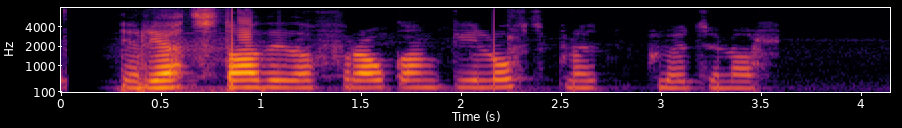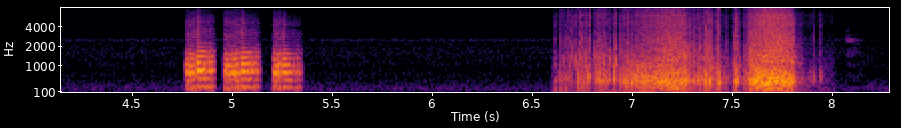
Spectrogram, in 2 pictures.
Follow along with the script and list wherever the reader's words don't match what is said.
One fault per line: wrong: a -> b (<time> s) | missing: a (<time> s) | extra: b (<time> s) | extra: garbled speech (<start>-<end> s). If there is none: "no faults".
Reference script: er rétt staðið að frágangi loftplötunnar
no faults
